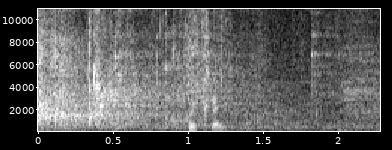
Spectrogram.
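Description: Sports shoes squeak on a court floor in a large echoing hall.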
